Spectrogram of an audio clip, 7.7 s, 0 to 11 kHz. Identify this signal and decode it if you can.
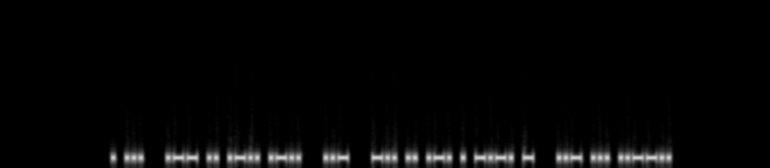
Morse code, heard as a keyed tone, about 36 wpm, 700 Hz. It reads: ES WILL U DIRECT US?
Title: Sentences from Top 400 Words and Abbreviations 35wpm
